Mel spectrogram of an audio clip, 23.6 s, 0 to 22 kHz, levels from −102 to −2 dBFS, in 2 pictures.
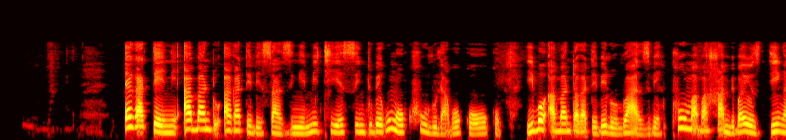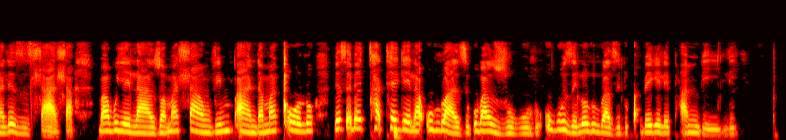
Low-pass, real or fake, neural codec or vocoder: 7.2 kHz; real; none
